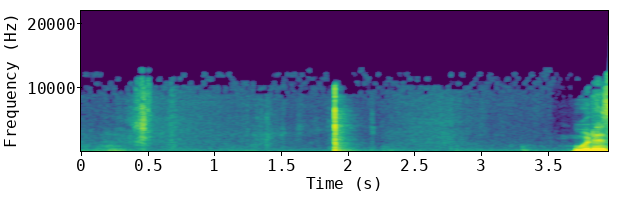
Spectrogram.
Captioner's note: card flipping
